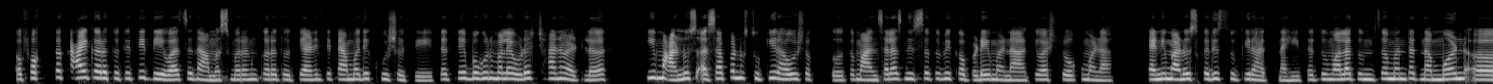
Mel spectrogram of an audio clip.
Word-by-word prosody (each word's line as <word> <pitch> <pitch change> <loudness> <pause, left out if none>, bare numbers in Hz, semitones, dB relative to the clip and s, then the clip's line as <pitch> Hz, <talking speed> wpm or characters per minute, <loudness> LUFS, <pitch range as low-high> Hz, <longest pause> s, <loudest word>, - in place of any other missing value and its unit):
अ, 240 - -2
फक्त 285 +3 -2
काय 300 +2 +7
करत 295 -2 +4
होते 270 0 -3
ते 315 - 0
देवाचं 235 0 +2
नामस्मरण 220 +1 -1
करत 230 -1 -2
होते 220 0 -5
आणि 220 +1 +1
ते - - -5
त्यामध्ये 240 +2 +1
खुश 240 -5 -4
होते. 185 -3 -6
तर 240 - -1
ते 280 - +1
बघून 275 +1 +2
मला 265 -1 +3
एवढं 255 +2 +2
छान 270 0 0
वाटलं 210 -3 -1 0.4
की 310 - +4
माणूस 260 -2 +4
असा 245 +3 +2
पण 305 -2 +3
सुखी 270 +2 -1
राहू 245 -2 +2
शकतो. 220 -4 -8
तर 225 +3 -10
माणसालाच 220 +4 +1
नसतं 260 +1 -1
तुम्ही 265 +1 -1
कपडे 225 -2 -1
म्हणा 200 -3 0
किंवा 225 -1 -1
शोक 215 +1 -6
म्हणा 200 -4 -2 0.4
त्याने 235 +2 +5
माणूस 245 0 +4
कधीचं 255 0 0
सुखी 235 +2 -5
राहत 205 -5 -1
नाही. 190 0 -3
तर 220 - -5
तुम्हाला 240 0 +2
तुमचं 240 +1 0
म्हणतात 255 +1 +3
ना 225 -1 0
मन 240 +4 +4
अ, 225 - -4
235 Hz, 205 wpm, -22 LUFS, 220-260 Hz, 0.4 s, काय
